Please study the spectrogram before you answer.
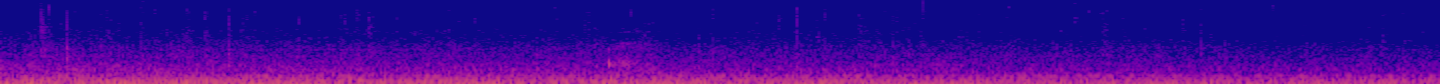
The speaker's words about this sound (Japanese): このままもう少し、雨が止むまで、お昼寝だとか、しちゃいましょうか。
